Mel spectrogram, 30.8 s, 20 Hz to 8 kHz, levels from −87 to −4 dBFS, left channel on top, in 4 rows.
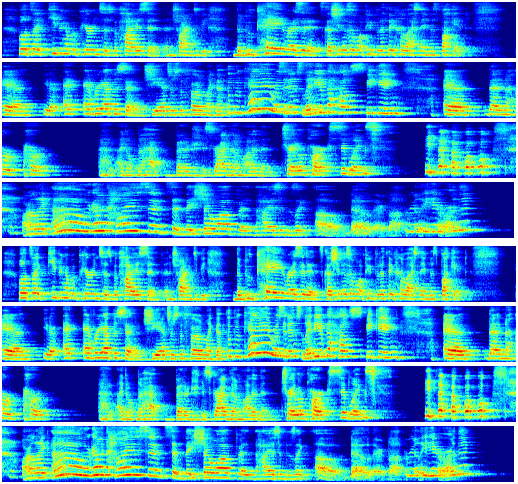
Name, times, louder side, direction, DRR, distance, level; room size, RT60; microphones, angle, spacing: voice 1, 0.3-7.4 7.7-16.1 16.9-21.1 21.8-30.1, right 3 dB, 85° right, 7 dB, 1.1 m, -22 dB
13.0 x 12.0 x 2.5 m, 0.64 s
head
